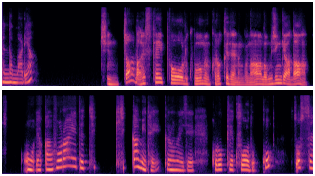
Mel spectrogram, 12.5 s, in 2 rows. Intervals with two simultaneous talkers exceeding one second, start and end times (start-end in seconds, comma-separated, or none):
none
